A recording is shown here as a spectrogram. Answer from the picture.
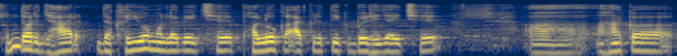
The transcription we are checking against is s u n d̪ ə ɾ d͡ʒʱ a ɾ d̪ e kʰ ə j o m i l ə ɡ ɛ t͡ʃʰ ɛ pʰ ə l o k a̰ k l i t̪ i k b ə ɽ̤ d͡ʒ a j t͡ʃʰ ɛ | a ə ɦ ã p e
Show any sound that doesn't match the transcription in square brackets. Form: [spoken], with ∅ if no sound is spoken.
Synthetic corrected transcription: s u n d̪ ə ɾ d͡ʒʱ a ɾ d̪ e kʰ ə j o m [e] l ə ɡ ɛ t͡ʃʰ ɛ pʰ ə l o k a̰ k [ɾ] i t̪ i k b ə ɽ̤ d͡ʒ a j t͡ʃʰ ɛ | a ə ɦ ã [k] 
